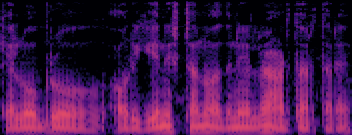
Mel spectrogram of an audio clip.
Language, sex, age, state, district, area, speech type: Kannada, male, 18-30, Karnataka, Bellary, rural, spontaneous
